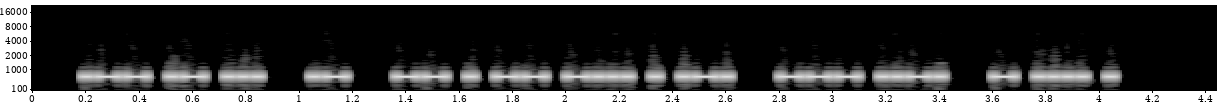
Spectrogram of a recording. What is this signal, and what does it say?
Morse code, heard as a keyed tone, about 48 wpm, 700 Hz. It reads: WAS A MEMBER OF THE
